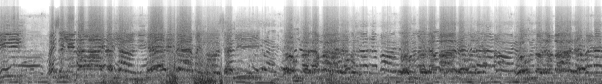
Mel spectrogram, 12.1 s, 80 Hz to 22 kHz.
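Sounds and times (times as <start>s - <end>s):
women singing in chorus: 0.0s - 12.0s.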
